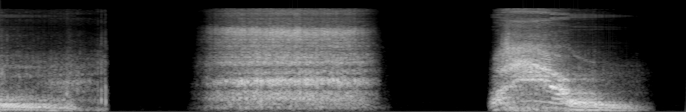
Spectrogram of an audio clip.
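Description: A cougar gives three harsh, raspy roars, each a second or two long, separated by silence.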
